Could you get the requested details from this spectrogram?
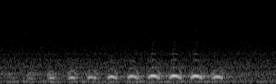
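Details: At a nest box on the night of 16 April 2024, a Ural owl gives one quick run of about nine deep, hollow hoots, starting soft and becoming louder and clearer midway, then fading.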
